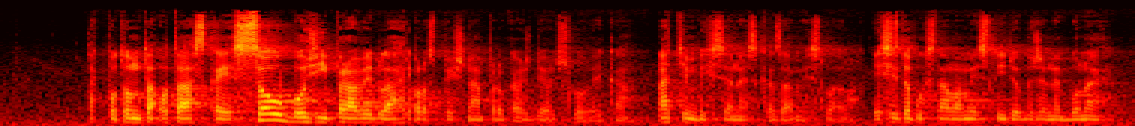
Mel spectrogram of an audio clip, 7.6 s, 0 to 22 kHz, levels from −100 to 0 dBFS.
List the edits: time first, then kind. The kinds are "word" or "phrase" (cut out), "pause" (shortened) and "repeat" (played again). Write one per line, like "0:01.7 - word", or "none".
0:02.7 - phrase
0:04.3 - pause
0:05.7 - pause
0:06.1 - word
